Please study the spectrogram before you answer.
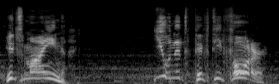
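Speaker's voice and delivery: very high, indignant rant; ranting shout. A narrator's reading. Man being cuffed insisting on his unit, ranting shout. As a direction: shout your claim in outrage. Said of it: "while he ranted".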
